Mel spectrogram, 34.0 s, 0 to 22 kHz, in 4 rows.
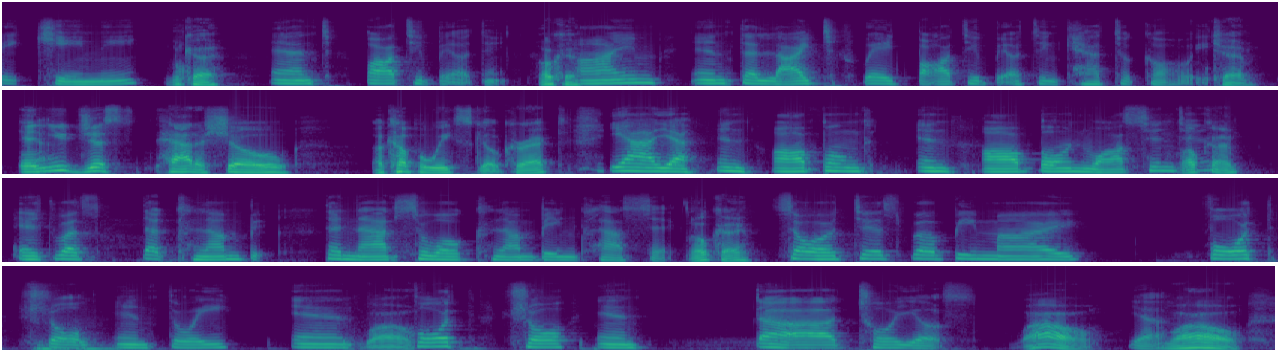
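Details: Dysarthria from cerebral palsy in a 32-year-old man, whose cerebral palsy affects speech coordination and walking.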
